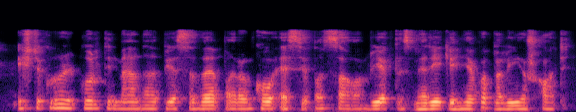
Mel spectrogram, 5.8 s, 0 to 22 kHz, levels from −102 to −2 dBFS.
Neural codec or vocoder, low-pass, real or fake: codec, 16 kHz, 4 kbps, X-Codec, HuBERT features, trained on LibriSpeech; 7.2 kHz; fake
